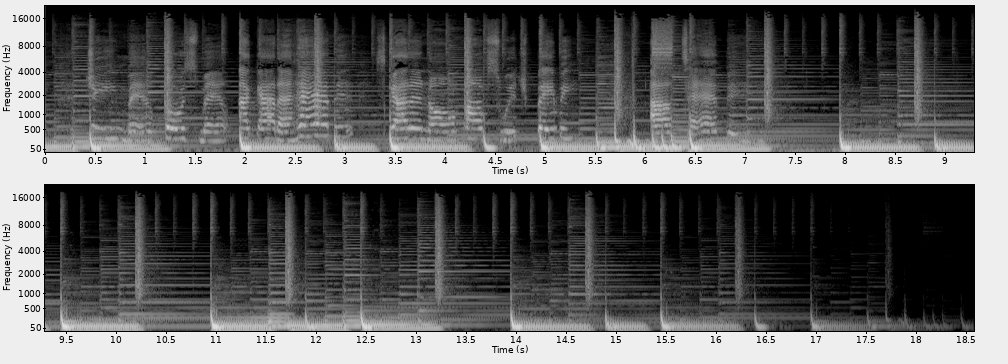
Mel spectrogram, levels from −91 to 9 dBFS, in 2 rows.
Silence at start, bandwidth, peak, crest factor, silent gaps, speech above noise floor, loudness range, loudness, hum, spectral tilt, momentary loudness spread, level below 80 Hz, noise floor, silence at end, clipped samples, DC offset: 0 s; 16.5 kHz; -2 dBFS; 18 dB; none; 42 dB; 8 LU; -21 LUFS; none; -6 dB/octave; 16 LU; -24 dBFS; -60 dBFS; 1.45 s; under 0.1%; under 0.1%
